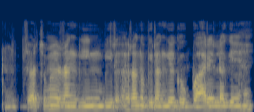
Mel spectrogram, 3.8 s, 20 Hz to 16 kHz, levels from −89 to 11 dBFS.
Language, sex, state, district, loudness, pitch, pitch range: Hindi, male, Uttar Pradesh, Gorakhpur, -18 LUFS, 120 Hz, 115-125 Hz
